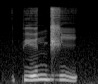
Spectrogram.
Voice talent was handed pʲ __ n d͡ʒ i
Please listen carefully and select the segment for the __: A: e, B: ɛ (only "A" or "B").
A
